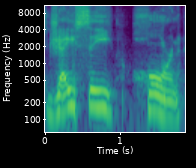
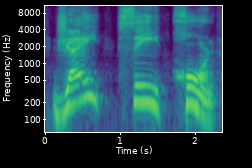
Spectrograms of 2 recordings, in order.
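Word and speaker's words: Jaycee Horn: J.C. Horn, cornerback from South Carolina. J-A-Y-C-E-E for all you people that don't know how to spell J-C.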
